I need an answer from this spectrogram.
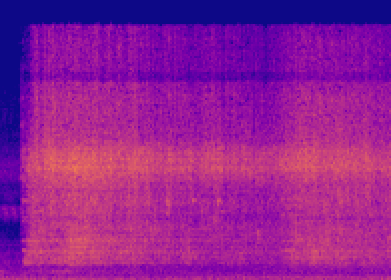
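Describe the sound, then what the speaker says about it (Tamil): Freshly caught fish frying in hot oil in a pan, a loud steady hiss and sizzle starting abruptly and continuing unbroken. "காஞ்சித்து கல்லியை நம்ம மீனை வறுத்துக்கலாம்"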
